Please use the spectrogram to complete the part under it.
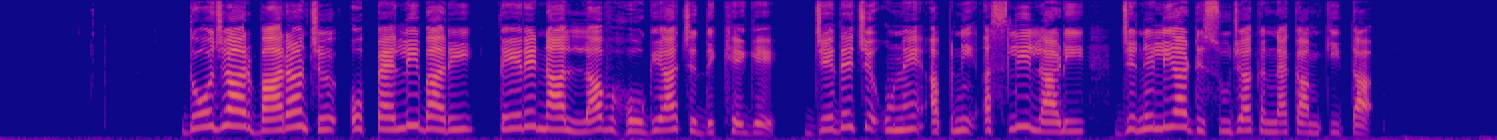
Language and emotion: Dogri, neutral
